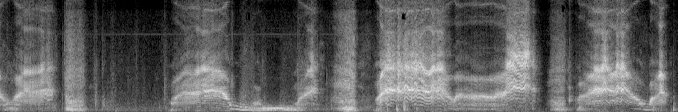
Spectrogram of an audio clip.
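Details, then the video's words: Female cat, angry with her owner, giving long drawn-out wailing yowls that rise and fall, in several bursts separated by short pauses, indoors. "VERY ANGRY WITH HER OWNER || Angry 🐱 cat"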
